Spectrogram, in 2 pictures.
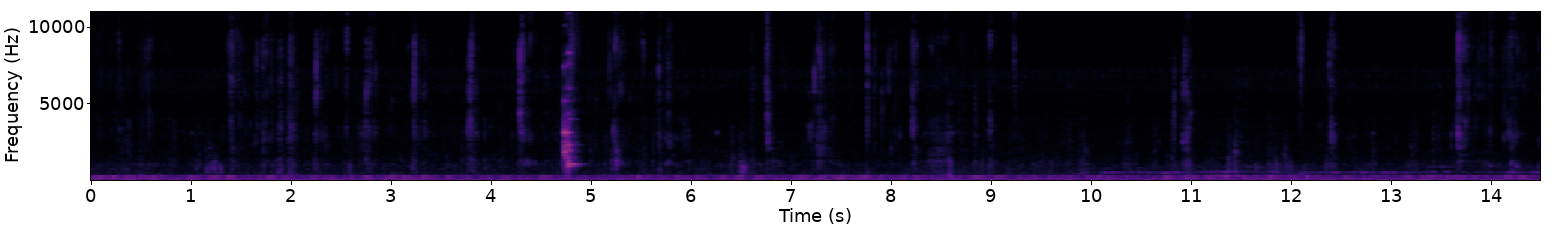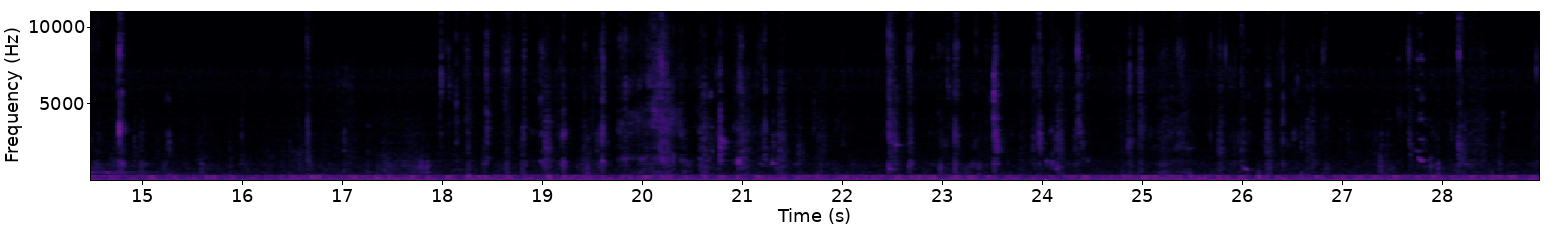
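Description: Close-miked chewing and mouth sounds of a person eating noodles and chicken biryani by hand: soft, scattered smacks and small clicks over a steady low hum, with one sharper click about five seconds in.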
